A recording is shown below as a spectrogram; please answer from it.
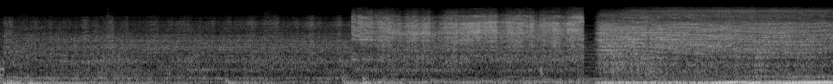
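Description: Steam and coolant hissing out of a holed radiator hose on an overheated off-road 4x4, much louder once the bonnet is lifted, about three and a half seconds in. A low rumble runs under the hiss in the second half.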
